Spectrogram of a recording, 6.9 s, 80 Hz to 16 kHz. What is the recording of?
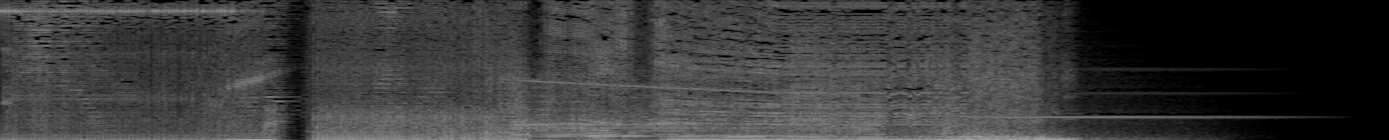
Electric Shock 4
Sounds developed in a mix of other effects, such as electric shocks, scratching metal, motors, radio and TV interference and even the famous beetle inside a glass cup.
Futuristic, Machines, Sci-fi, Electronic, Mechanical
